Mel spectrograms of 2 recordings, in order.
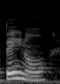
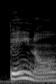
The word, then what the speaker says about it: banal: Quick note, apparently both pronunciations are correct, but I personally have almost only heard banal.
